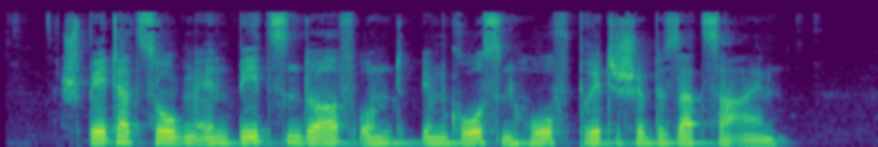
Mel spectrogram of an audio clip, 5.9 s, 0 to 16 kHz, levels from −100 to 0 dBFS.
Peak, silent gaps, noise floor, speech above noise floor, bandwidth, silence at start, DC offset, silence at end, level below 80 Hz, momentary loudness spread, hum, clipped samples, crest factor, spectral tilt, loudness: -4 dBFS; none; -76 dBFS; 55 dB; 11.5 kHz; 0.4 s; under 0.1%; 0.7 s; -58 dBFS; 7 LU; none; under 0.1%; 18 dB; -5.5 dB/octave; -22 LUFS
